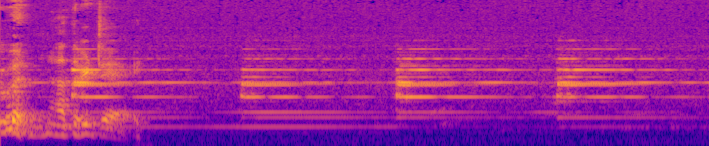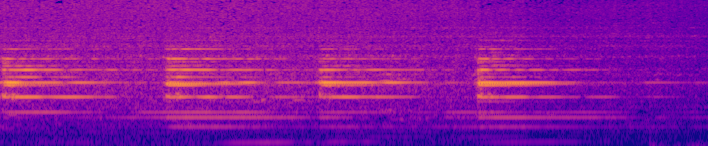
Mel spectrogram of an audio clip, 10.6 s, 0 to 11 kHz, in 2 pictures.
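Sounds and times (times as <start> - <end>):
church bells ringing: 0.0 - 10.6
speech: 0.1 - 1.2.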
